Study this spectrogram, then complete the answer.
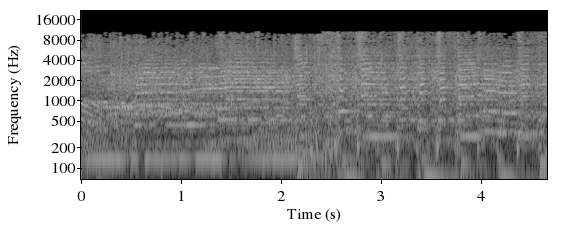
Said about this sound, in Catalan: Un fort aplaudiment per l'Oriol de Balanzó!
